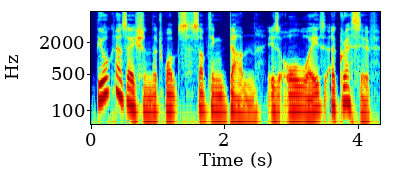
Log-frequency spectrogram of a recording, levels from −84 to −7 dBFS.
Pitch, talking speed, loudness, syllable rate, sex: 105 Hz, 125 wpm, -17 LUFS, 4.8 syllables/s, male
